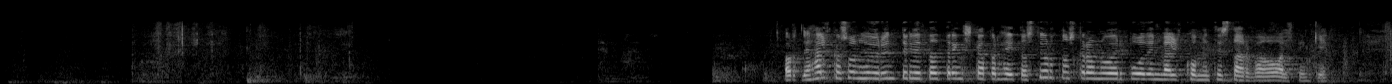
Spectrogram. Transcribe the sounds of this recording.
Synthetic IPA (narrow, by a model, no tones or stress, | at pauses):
ɔwɾt̪nɪɦɛlkasɔnhɛvʏɾʏnt̪ɪrːɪːt̪aðt̪ɾejŋskaːpaɾ̥ɦeːjt̪ast̪jowɾt̪naskɾawnʏɔɛɾpɔːðɪnvɛlkʰɔːmɪnt̪ʰɪlst̪aɾvaːwalt̪iɲcɪ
